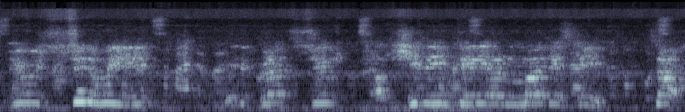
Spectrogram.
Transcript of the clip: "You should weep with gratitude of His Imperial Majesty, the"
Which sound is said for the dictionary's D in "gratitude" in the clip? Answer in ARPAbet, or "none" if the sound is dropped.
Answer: none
